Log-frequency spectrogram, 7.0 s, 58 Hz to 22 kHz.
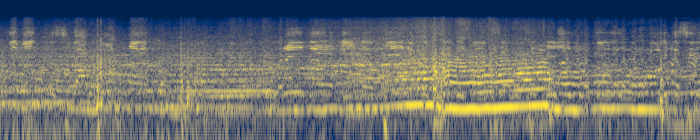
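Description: A Super 2000 race car driven by Luca Rossetti at a Masters Show final roars steadily through the clip, its engine note rising and dropping with gear changes, while a commentator talks over it throughout.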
